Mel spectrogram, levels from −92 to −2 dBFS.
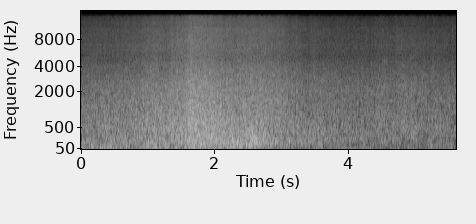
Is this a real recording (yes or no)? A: no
